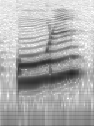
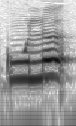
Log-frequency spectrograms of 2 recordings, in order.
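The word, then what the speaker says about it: قل: Di sini ada kul, lam sukun atau lam mutlak ya, biasa disebut lam mutlak. Ini bacanya jangan mantul. Kul, kul, nggak boleh mantul ya. Jangan kule, jangan juga ditahan kul, jangan ya.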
